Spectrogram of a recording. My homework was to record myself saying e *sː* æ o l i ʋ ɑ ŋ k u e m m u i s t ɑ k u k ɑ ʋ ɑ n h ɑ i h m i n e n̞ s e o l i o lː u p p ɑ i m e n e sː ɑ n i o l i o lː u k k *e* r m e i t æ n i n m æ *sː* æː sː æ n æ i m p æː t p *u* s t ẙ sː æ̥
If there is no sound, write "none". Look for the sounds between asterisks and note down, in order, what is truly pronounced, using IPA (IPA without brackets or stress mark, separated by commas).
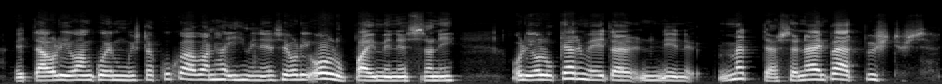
tː, æ, tː, u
